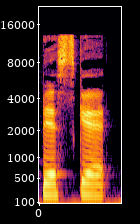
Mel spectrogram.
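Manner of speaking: plain reading voice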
